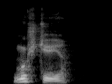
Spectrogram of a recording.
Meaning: fleck, speckle
- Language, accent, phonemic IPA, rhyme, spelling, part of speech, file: French, France, /muʃ.tyʁ/, -yʁ, moucheture, noun, LL-Q150 (fra)-moucheture.wav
